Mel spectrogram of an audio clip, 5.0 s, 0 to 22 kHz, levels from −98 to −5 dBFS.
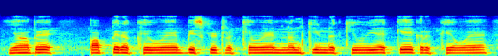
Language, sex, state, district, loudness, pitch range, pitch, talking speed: Hindi, male, Uttar Pradesh, Saharanpur, -14 LUFS, 165-170 Hz, 170 Hz, 205 wpm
